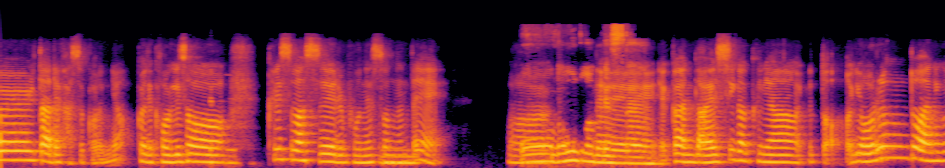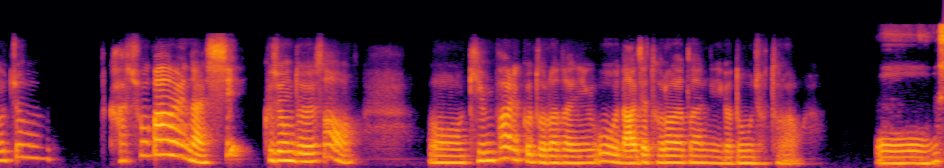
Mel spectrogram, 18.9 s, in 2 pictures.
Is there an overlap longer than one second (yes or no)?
yes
